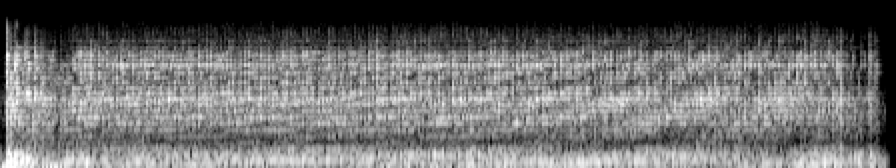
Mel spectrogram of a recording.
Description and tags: the same as before but deepened in pitch without a time correction
deep, gurgling, metal, oscillating, shimmying, spinning, whirring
